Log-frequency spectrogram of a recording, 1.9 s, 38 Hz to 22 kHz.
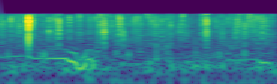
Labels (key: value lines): label: biophony, cascading saw
recorder: SoundTrap 600 or HydroMoth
